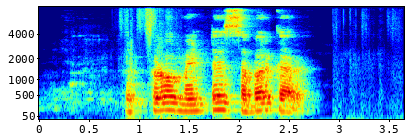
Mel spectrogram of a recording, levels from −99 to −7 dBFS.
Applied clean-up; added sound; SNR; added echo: neural separator model SepFormer DNS4.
